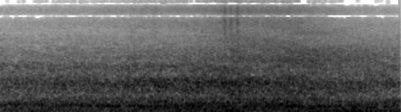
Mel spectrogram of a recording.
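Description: A car driving along the street, a steady hum of engine and tyres that grows a little louder toward the middle and eases off a little near the end.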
